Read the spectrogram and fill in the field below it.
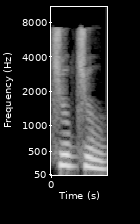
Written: cucu

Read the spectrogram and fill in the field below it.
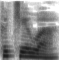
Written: kecewa

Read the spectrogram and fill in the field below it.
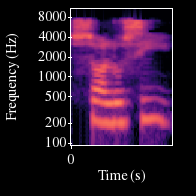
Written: solusi

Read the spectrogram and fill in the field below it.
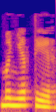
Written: menyetir

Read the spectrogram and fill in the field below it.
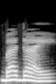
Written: badai

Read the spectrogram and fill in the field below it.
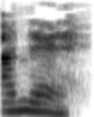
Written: aneh

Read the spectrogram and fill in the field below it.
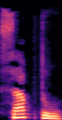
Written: sabtu

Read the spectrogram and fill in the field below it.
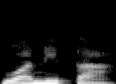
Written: wanita

